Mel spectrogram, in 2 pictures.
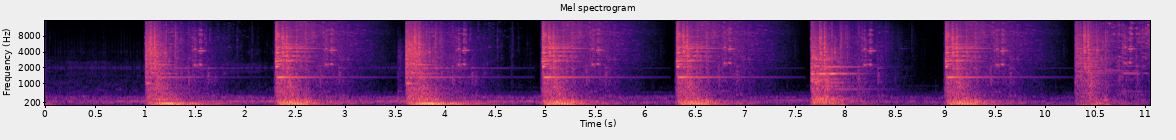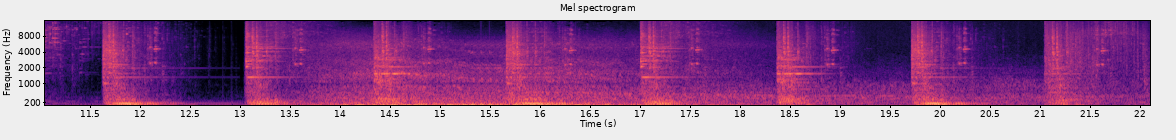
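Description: A heavy metal wrench repeatedly strikes a car body with loud clanging blows.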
